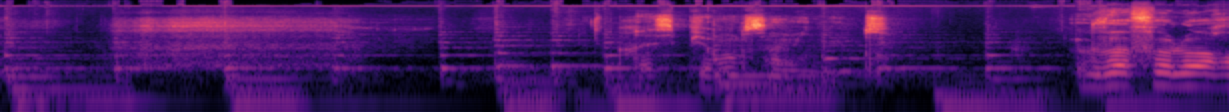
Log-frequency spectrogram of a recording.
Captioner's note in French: soupir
